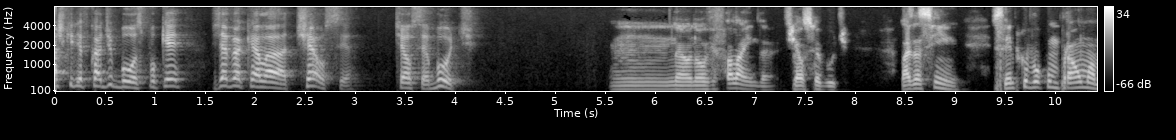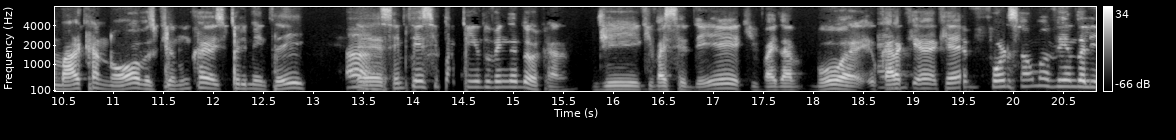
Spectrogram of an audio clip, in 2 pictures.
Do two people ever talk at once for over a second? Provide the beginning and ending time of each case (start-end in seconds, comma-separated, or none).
none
